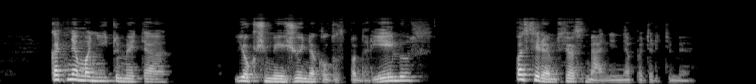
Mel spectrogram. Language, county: Lithuanian, Kaunas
